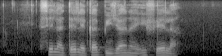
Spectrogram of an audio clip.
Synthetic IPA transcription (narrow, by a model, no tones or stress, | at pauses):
sɪlatʼɛlɛkʼabʼid͡ʒanaɪfɛːla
